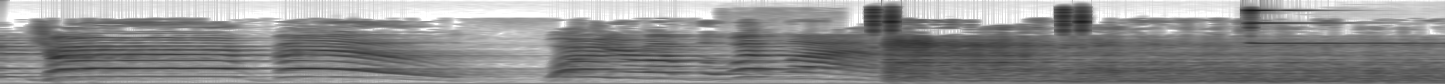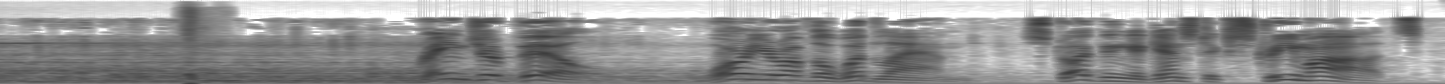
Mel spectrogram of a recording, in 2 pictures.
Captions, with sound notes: Ranger Bill, Warrior of the Woodlands. [explosion] [ding] Ranger Bill, Warrior of the Woodlands, struggling against extreme odds,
